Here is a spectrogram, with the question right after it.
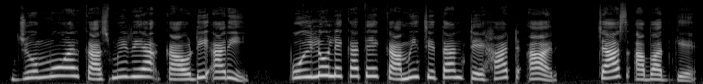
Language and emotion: Santali, neutral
